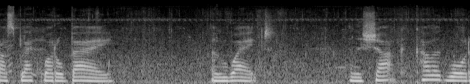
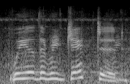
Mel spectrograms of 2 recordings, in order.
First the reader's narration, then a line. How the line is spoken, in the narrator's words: We shout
